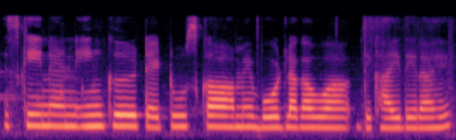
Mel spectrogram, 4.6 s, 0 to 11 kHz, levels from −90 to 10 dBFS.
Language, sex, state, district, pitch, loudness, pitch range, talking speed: Hindi, female, Madhya Pradesh, Bhopal, 220 Hz, -16 LUFS, 210-235 Hz, 170 wpm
